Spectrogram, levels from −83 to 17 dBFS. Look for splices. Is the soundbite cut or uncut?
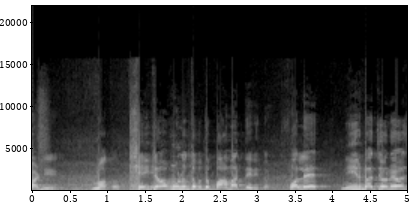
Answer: cut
